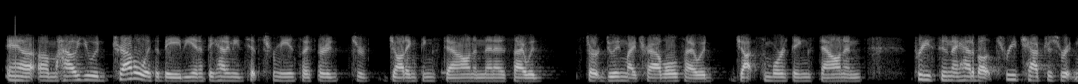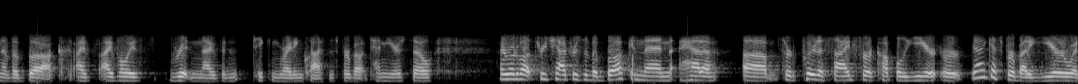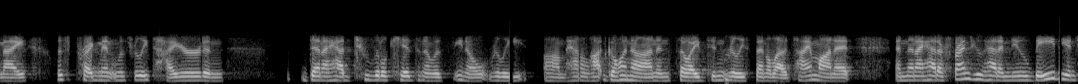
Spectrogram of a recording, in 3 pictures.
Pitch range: 170-210 Hz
